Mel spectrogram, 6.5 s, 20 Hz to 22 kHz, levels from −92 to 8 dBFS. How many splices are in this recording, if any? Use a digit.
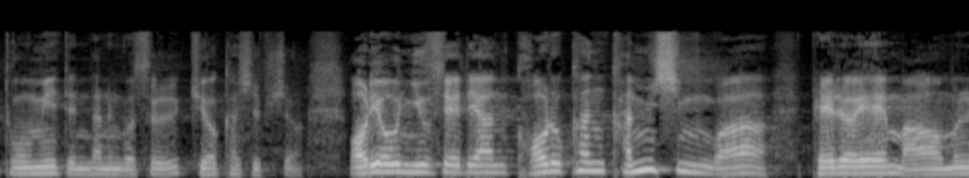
1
